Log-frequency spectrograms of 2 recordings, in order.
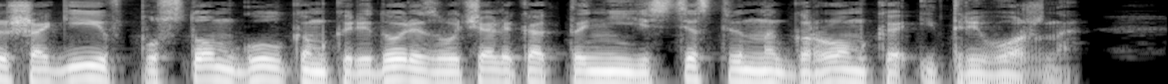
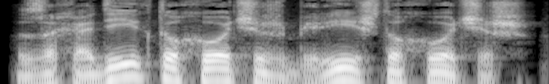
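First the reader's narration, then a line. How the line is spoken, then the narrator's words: Muttered. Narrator (Russian): пробормотал Путилин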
